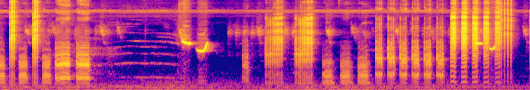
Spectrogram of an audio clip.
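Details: Nias hill myna in strong song, recorded to prompt responses: harsh broad bursts, a faint level note, a pair of slurred whistles, then quick uneven series of raspy chattered notes.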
